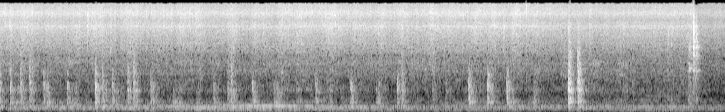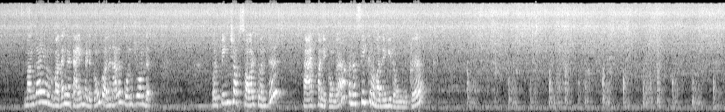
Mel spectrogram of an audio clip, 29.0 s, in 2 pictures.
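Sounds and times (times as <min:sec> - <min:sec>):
spatula scraping and tapping pan: 0:00.0 - 0:11.9, 0:22.7 - 0:29.0
onions sizzling in hot oil: 0:00.0 - 0:29.0.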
